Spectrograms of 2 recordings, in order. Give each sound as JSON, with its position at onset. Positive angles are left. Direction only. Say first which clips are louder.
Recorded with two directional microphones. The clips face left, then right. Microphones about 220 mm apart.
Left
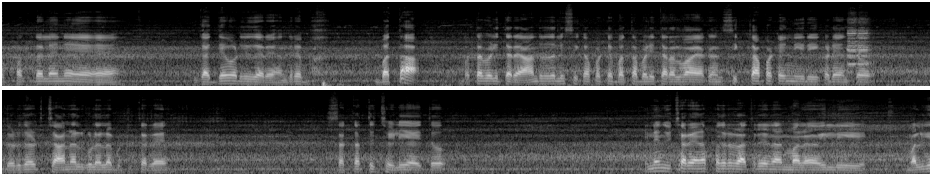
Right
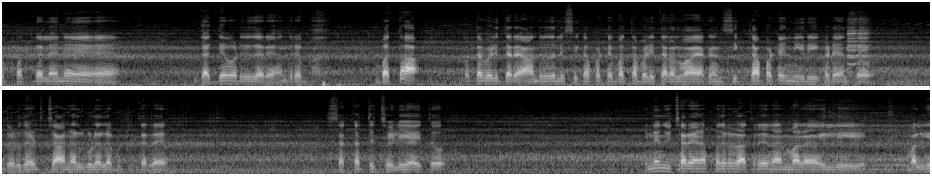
{"t": 0.1, "sound": "speech", "louder": "even", "side_deg": -5}
{"t": 8.4, "sound": "speech", "louder": "even", "side_deg": -30}
{"t": 9.3, "sound": "speech", "louder": "even", "side_deg": 0}
{"t": 12.6, "sound": "speech", "louder": "even", "side_deg": 0}
{"t": 15.8, "sound": "speech", "louder": "even", "side_deg": 0}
